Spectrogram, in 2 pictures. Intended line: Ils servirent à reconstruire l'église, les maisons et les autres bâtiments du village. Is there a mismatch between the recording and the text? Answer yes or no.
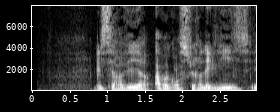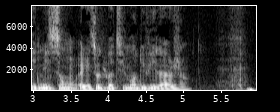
no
